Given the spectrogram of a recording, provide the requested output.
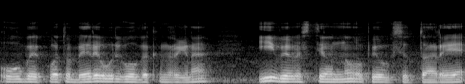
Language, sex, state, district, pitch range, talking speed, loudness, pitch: Kannada, male, Karnataka, Bellary, 110-125 Hz, 105 wpm, -16 LUFS, 120 Hz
